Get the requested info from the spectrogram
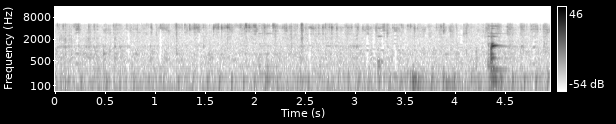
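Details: Male hedgehog eating in a Somerset, UK garden, recorded by a trail cam at a feeding station while muttering to himself: faint patter of chewing clicks, then one louder short huffing snort near the end, amid constant hiss.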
